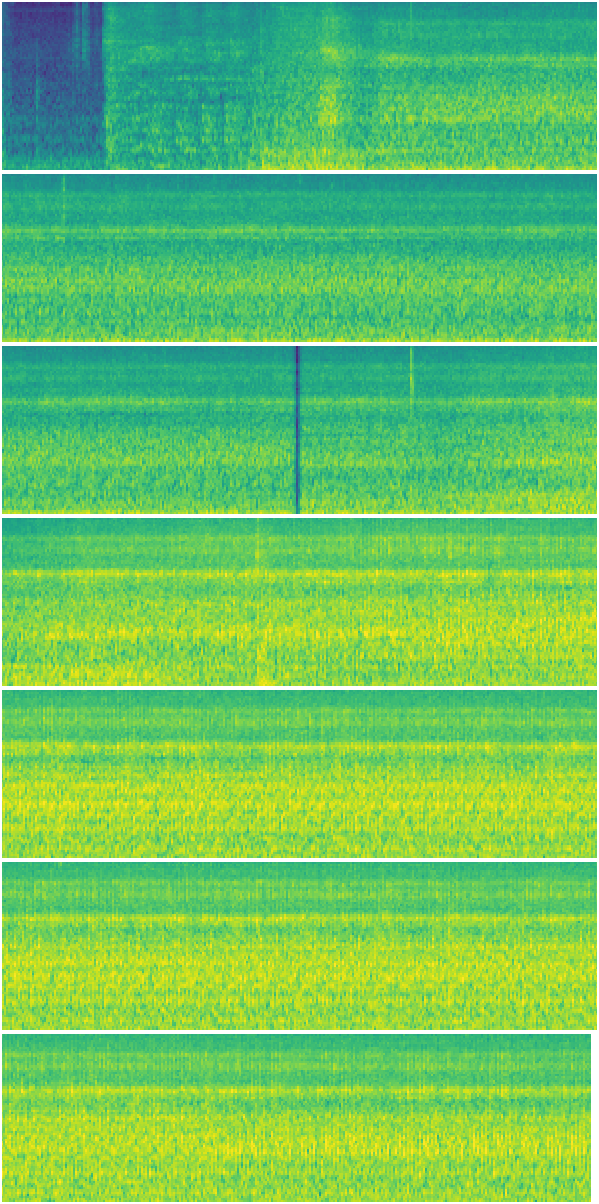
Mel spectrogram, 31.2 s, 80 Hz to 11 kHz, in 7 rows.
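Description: Peterbilt semi truck's diesel engine being cranked, catching about two seconds in and settling into a steady idle. It is started so the A/C system can run while the refrigerant charge is finished. About 13 seconds in the sound grows louder and hissier and stays that way.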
